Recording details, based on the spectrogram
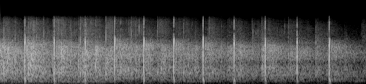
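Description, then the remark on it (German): A church audience applauds everyone attending for the first time, with a steady, dense wash of clapping, punctuated by sharper, louder claps landing in an even rhythm of about three per second, with no talking over it. “Er hat etwas vor und wenn sie heute zum ersten Mal da sind, dann freuen wir uns ganz besonders und wir geben einmal einen Applaus für alle, die zum ersten Mal hier sind.”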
